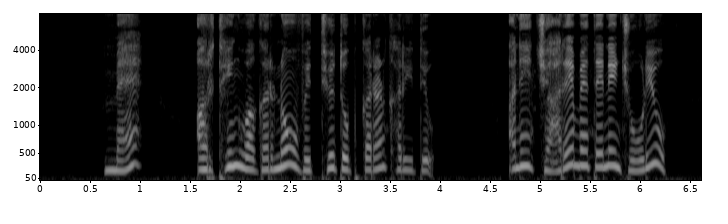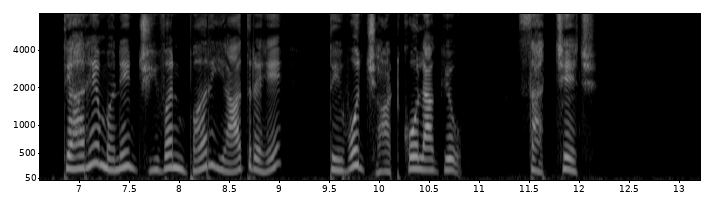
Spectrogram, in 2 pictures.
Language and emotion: Gujarati, fearful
